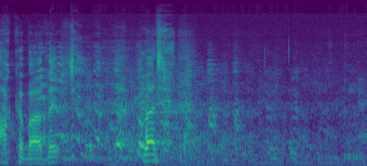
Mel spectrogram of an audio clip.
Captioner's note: laughter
